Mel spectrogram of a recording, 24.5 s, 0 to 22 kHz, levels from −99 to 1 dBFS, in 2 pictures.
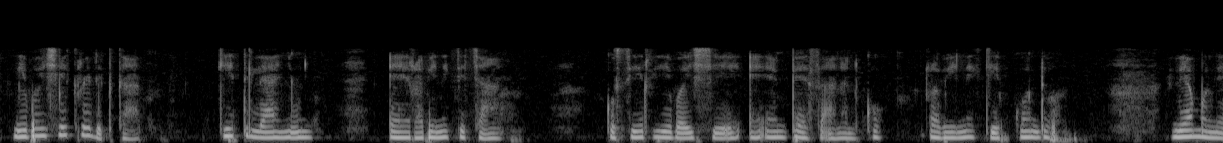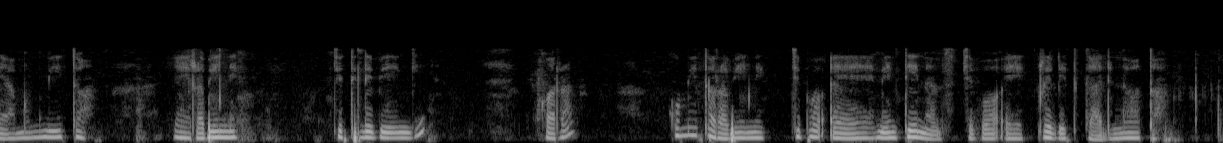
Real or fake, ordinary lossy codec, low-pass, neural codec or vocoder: real; AAC, 32 kbps; 5.4 kHz; none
